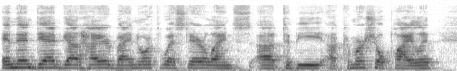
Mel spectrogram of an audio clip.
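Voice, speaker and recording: A man speaks with an American accent. His pitch is fairly high. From Minnesota. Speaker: forensic geologist, TV host. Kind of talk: casual interview chat. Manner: loud.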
